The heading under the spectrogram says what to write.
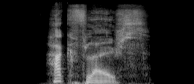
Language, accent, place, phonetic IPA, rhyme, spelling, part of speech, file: German, Germany, Berlin, [ˈhakˌflaɪ̯ʃs], -akflaɪ̯ʃs, Hackfleischs, noun, De-Hackfleischs.ogg
- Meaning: genitive singular of Hackfleisch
